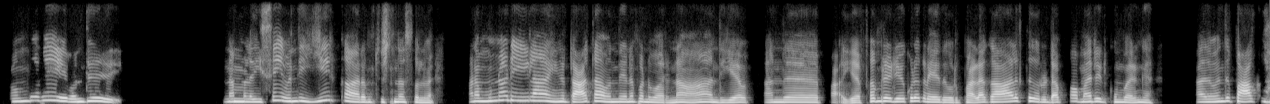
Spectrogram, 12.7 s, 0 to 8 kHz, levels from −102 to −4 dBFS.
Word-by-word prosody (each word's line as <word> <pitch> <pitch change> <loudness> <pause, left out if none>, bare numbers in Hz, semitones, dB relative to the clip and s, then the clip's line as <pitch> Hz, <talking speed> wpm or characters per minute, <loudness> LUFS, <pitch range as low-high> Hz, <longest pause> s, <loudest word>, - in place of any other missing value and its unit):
ரொம்பவே 290 +6 -2 0.2
வந்து, 215 +5 +2 1.3
நம்மள 215 0 +2
இசை 305 +11 -4
வந்து 245 +2 +2 0.2
ஈர்க்க 305 -2 -6
ஆரம்பிச்சுருச்சுன்னு 185 +1 -1
தான் 190 0 -5
சொல்லுவேன். 160 -2 -1 0.3
ஆனா, 235 +2 0
முன்னாடில்லாம் 285 -1 0
எங்க 220 0 +1
தாத்தா 220 +6 +3
வந்து 205 0 +1
என்ன 210 +1 0
பண்ணுவாருன்னா, 175 -4 0 0.3
அந்த 175 -3 -1 0.2
எஃப் 170 -1 -4 0.2
அந்த 180 0 0 0.7
எஃப் 155 - -5
எம் 235 +1 +1
ரேடியோ 225 -2 +2
கூட 250 +1 +3
கெடையாது. 185 -5 +1
ஒரு 160 - -6
பல 165 +1 +3
காலத்து 225 +6 +2
ஒரு 185 - -2
டப்பா 180 +7 -2
மாரி 220 +1 +1
இருக்கும் 185 0 -3
பாருங்க! 170 0 0 0.5
அது 200 - 0
வந்து 235 +3 +1
பார்க்க 215 0 +2
210 Hz, 165 wpm, -21 LUFS, 180-245 Hz, 1.3 s, தாத்தா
